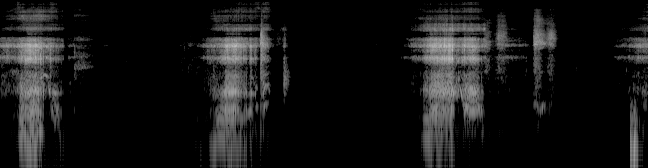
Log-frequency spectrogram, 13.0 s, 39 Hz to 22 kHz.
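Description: Loud, rattling snores about every four seconds, each a long noisy inhalation with a softer breath after, roughly 15 breaths a minute.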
